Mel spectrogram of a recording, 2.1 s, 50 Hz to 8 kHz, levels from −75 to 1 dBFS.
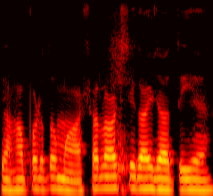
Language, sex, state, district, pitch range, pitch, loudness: Hindi, male, Uttar Pradesh, Jyotiba Phule Nagar, 115-125 Hz, 120 Hz, -29 LUFS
